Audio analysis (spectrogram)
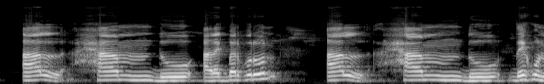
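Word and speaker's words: الْحَمْدُ: হাম হ্যাঁ পড়ুন আল হাম দাল পেশ দু আল হামদু আরেকবার পড়ুন আল হামদু দেখুন আমি কিভাবে পড়ি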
